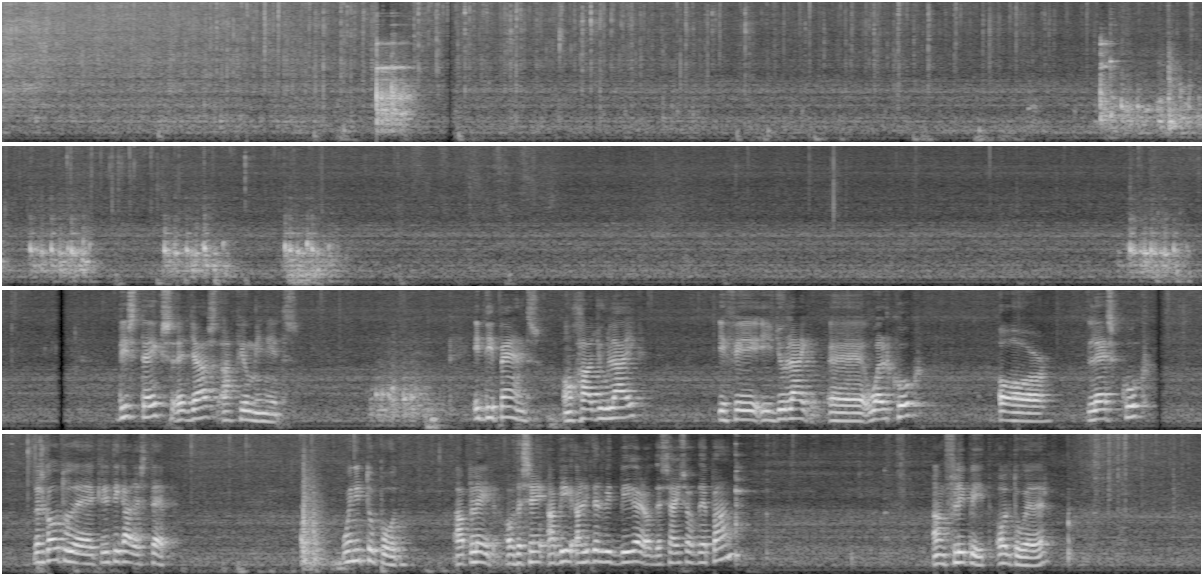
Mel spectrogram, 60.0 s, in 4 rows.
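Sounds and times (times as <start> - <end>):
omelette sizzling in a pan: 0.0 - 59.9
spatula scraping and knocking pan: 13.7 - 16.3, 17.0 - 19.4, 29.0 - 30.0, 34.6 - 35.6.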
